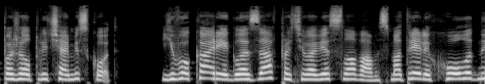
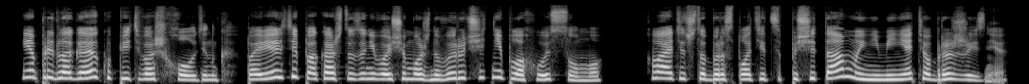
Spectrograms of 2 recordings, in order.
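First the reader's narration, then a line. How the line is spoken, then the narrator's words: Exaggerated heavy sigh. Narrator (Russian): преувеличенно тяжело вздохнув Эндрю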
